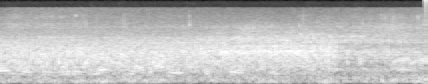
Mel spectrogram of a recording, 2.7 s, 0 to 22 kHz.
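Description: A Spirit Airlines Airbus A320neo at DFW Airport at night gives off a broad, steady jet-engine roar with wind rumble, while someone talks over it.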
